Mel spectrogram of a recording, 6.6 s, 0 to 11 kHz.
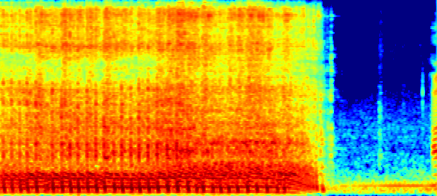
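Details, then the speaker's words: Restored 49cc mini chopper, first start while still cold: small single-cylinder buzzes fast and even, about four pulses a second, for several seconds before cutting off; healthy cold start and run. "49 cc mini chopper ready to go needs nothing but a new ride in the owner let's heavy crank first start still cold"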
